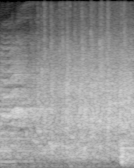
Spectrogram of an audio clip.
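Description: Audience applauding, an even patter of many hands, just after the routine's music cuts off.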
